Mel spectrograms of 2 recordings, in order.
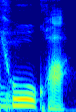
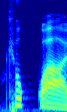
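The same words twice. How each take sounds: First: The second syllable starts with a plain consonant. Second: The second syllable starts with a tense consonant. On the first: This was the old standard pronunciation. "당시에는 ... 이렇게 읽어야 되는데" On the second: This is how people actually say it. "이렇게 강세가 되잖아요"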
